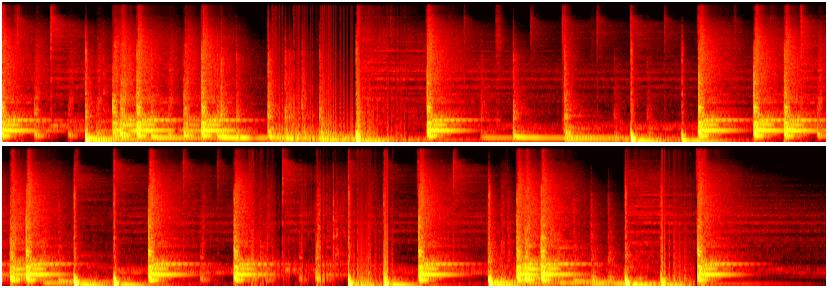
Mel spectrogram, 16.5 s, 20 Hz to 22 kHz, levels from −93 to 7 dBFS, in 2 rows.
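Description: The processor repeatedly failed to fill its short audio buffers, around 5 ms each, in time, leaving runs of tiny silent gaps. That processor overload crackle tears through the music from 2.70 to 4.05 s, from 10.73 to 12.14 s, and briefly from 14.83 to 15.27 s.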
